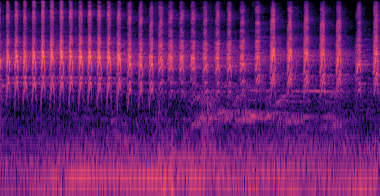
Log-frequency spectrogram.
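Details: Little spiderhunter recording meant to spur other birds into song: a steady run of bright, clipped, high notes repeated quickly and evenly for nearly five seconds, with a faint low background drone.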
